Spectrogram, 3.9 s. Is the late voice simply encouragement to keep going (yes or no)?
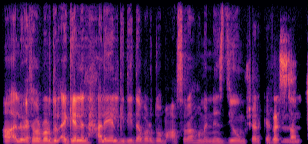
no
